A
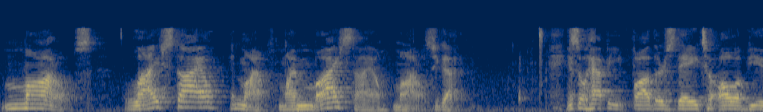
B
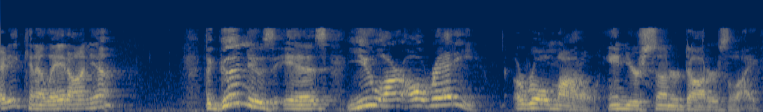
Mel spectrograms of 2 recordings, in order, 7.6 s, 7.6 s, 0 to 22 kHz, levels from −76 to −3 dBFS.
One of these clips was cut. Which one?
A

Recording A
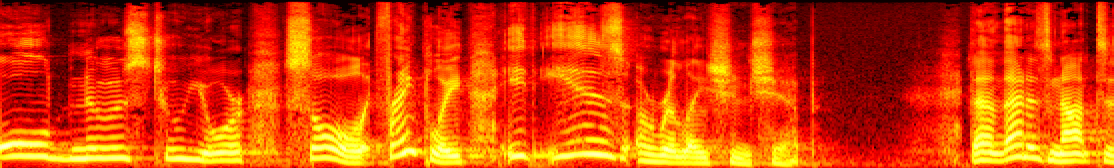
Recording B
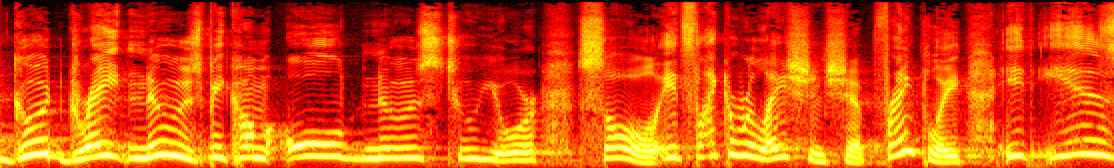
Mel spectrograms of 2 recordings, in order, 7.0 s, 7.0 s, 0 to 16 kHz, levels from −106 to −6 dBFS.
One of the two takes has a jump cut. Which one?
A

